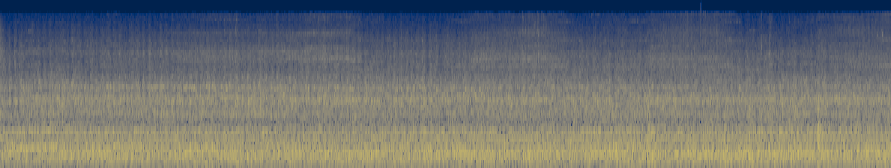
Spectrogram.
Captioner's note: sawing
